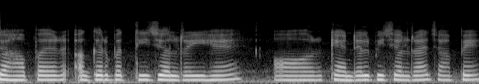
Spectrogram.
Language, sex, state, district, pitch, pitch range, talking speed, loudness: Hindi, female, Uttar Pradesh, Etah, 210 Hz, 200-215 Hz, 185 wpm, -15 LUFS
